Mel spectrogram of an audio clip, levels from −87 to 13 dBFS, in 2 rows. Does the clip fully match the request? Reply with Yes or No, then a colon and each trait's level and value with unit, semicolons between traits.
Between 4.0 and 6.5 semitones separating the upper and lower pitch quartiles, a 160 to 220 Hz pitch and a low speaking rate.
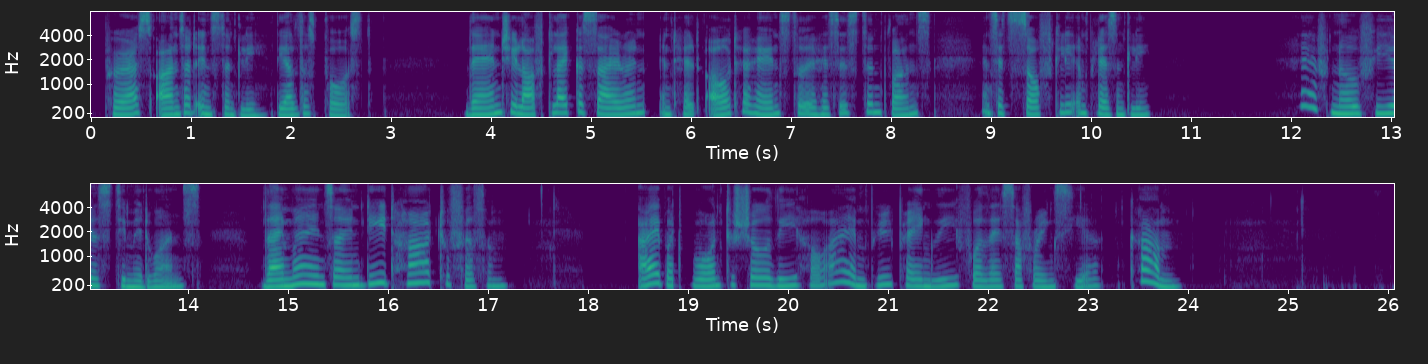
No: average, 3.6 semitones; high, 190 Hz; slow, 125 wpm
